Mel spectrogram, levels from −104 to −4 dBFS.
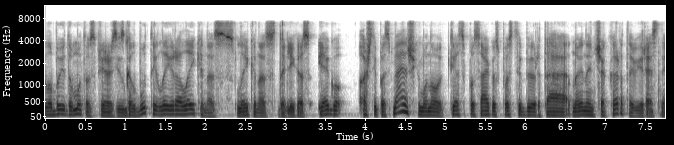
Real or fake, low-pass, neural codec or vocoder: real; 7.2 kHz; none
